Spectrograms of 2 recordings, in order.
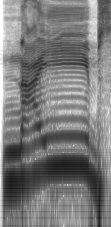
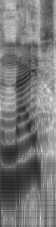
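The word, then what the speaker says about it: knives: কে লেটারটা এখানে silent N এর আগে শব্দের প্রথমে কে থাকলে কে সাইলেন্ট থাকে কে লেটারের উচ্চারণ হয়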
